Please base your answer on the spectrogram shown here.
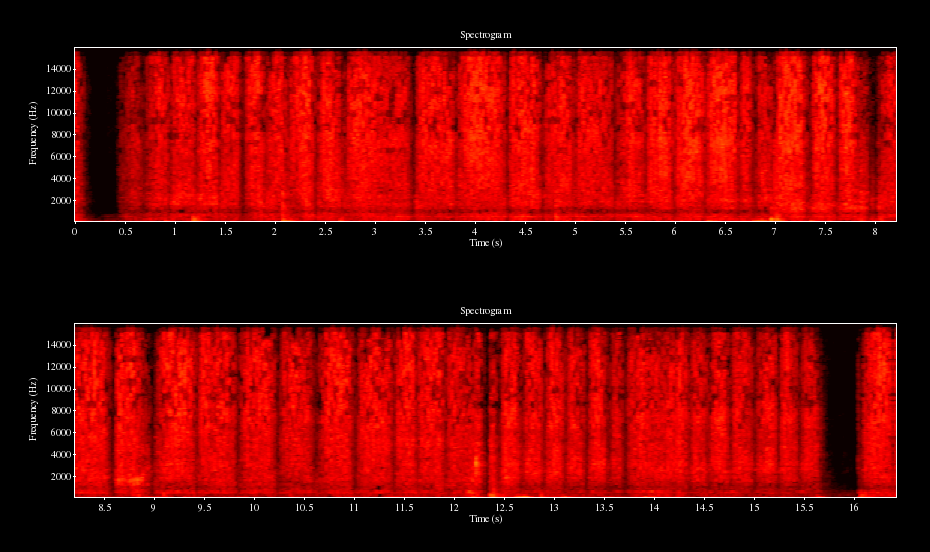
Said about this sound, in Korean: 올라온 나무를 전체 사포를 해서 좀 매끈하게 다듬어 줄게요.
